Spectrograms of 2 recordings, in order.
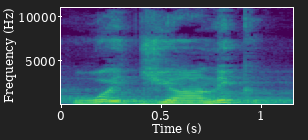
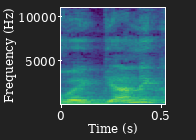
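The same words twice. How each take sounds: First: The word is said the pure Sanskrit way. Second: The word is said the everyday colloquial way. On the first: The speaker calls it right. "लेकिन बनेगा क्या" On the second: The speaker calls it wrong. "हम उसको वैज्ञानिक बोल रहे हैं"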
